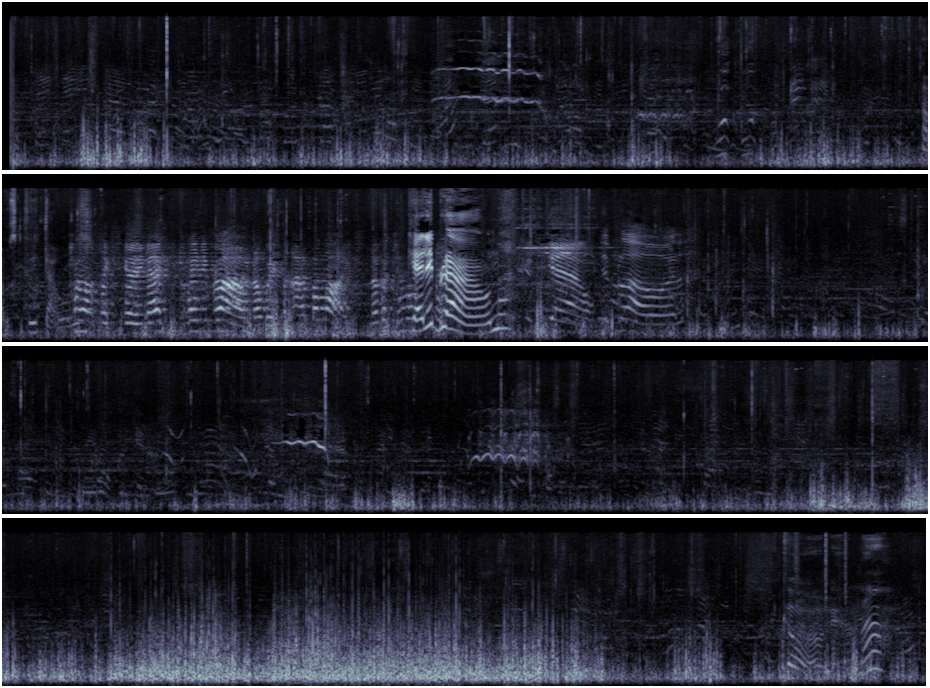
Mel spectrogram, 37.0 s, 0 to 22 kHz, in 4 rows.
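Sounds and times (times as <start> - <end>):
wind noise on microphone: 0.1 - 37.0
horse whinnying: 4.4 - 5.5, 21.2 - 21.9, 23.2 - 24.0.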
